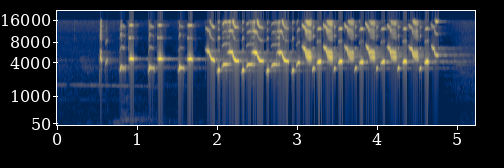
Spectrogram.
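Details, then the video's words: Hybrid of goldfinch and canary delivering its Malaga-language song cleanly: a soft thud, a few spaced whistled notes, then a rapid, dense sequence of high chirping slurs lasting about three seconds. "Mixto de Jilguero Cantando Limpio (Video HD)Mulet de Chardonneret X canari /hybrid goldfinch singing"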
